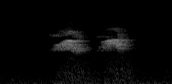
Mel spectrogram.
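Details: Gwickle, a grey-headed flying-fox pup on her second day in care and being bottle fed after her mother was trapped and concussed in an empty swimming pool, gives two high squeaky calls about half a second apart.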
